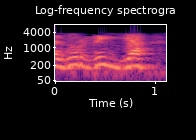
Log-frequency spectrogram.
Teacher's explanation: فإذا قلت ذرية فتشديد الراء والياء بالغ متساو، إلا أن الراء أمكن قليلا لأجل إخفاء التكرير فيها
